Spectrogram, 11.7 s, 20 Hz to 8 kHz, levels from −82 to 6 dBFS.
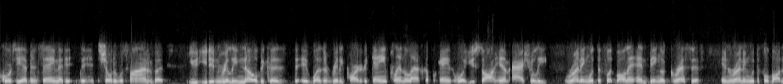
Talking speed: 245 wpm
